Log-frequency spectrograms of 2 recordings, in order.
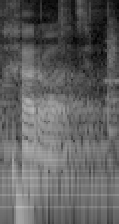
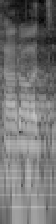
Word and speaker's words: Kharat: mentioned at the start my name is pronounced kharat but most people just call me because it's a lot easier to say obviously but yeah khadat is an afrikaans name that's why it might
